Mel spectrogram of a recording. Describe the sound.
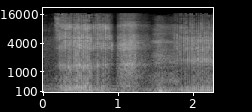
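A voice imitates loud snoring: a few rough, rasping breaths in quick succession, fairly strong, with no speech.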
